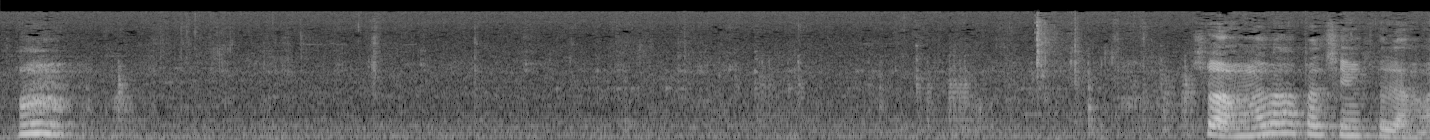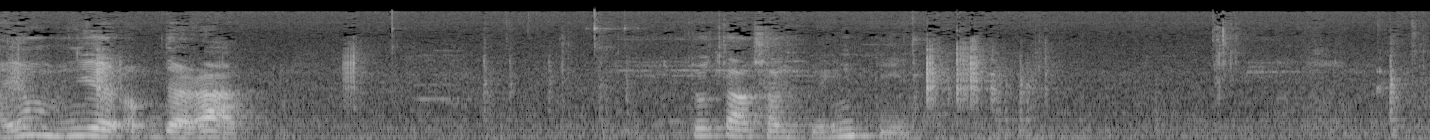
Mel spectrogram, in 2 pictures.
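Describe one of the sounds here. A woman chews food with soft smacking sounds.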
